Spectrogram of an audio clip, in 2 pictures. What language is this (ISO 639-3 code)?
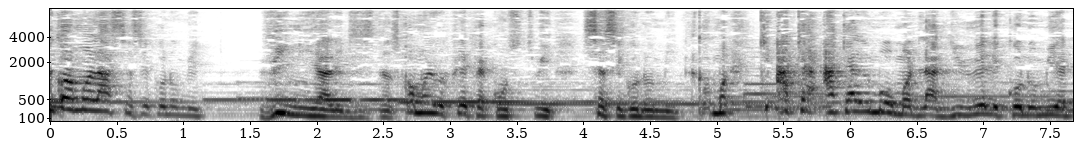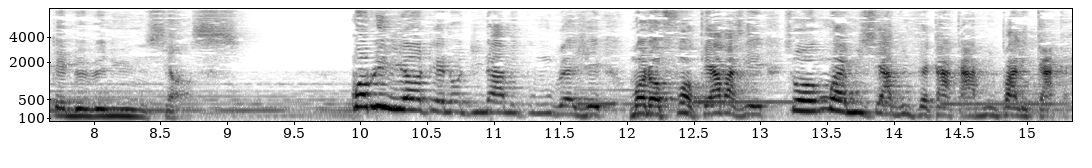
fra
